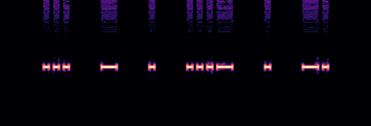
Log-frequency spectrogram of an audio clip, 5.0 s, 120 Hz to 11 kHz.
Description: Morse code, heard as a keyed tone, about 18 wpm, spaced as for 12 wpm, 1000 Hz. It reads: STEVEN
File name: qotdfiles / 12wpm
